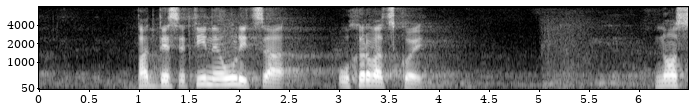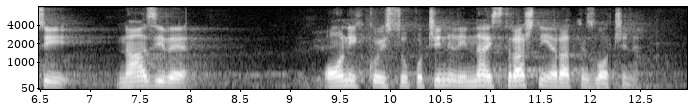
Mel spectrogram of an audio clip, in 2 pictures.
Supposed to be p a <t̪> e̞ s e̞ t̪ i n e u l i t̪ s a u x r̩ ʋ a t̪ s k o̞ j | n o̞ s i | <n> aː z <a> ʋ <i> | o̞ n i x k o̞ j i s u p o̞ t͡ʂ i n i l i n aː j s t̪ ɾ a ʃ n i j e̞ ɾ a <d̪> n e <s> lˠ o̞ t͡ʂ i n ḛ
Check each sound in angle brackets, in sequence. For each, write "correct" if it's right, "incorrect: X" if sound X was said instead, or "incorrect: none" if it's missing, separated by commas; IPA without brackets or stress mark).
incorrect: d̪, correct, incorrect: i, incorrect: e, incorrect: t̪, incorrect: z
